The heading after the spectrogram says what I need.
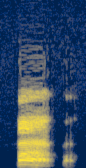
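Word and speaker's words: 爸爸: Nada más tienen que aprender que se dice en cuarto tono la primera sílaba y es con la letra B. Entonces no se expulsa aire diciendo esta porque es la letra B. Es papa. Así se pronuncia.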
